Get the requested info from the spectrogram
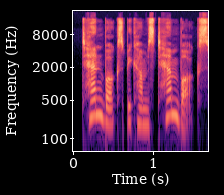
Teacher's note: For example, 10 books becomes 10 books because the N changes to match the B sound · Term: regressive assimilation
